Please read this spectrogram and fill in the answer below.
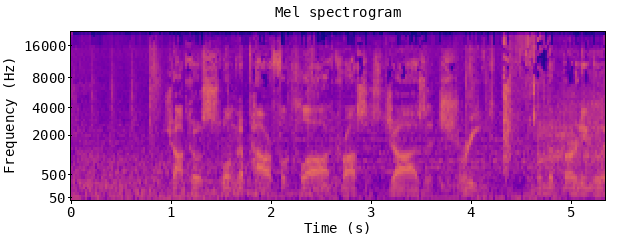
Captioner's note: shrieking dragons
